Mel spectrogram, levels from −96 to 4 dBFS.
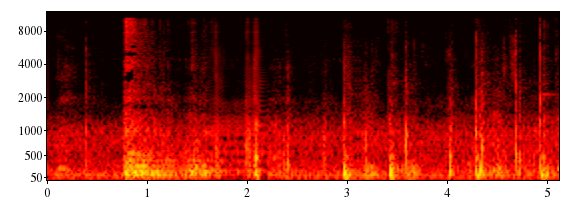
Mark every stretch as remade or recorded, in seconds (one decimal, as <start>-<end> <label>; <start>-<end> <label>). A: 0.0-1.6 recorded; 1.6-2.2 remade; 2.2-5.1 recorded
